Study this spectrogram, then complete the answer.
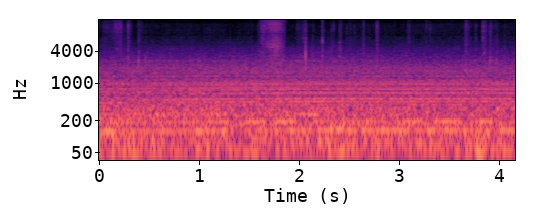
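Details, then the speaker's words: Toyota RAV4 road test at a steady 45 mph: low droning hum under road rumble; rear differential worn out and noisy first, also needs left rear wheel bearing, checked with chassis microphones on differential and both wheel bearings. "Okay, it looks like the differential's starting first with the noise. This is going to need a rear diff and a left rear wheel bearing."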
